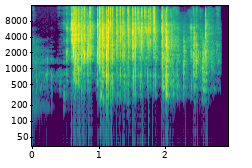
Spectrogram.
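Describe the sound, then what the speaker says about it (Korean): Crinkling and tearing of thin plastic wrap being pulled off a black iPhone 11 128GB box, a quick burst of crackly rustles up close after a brief quiet start. "비닐을 뜯으니까 바로 이렇게 케이스를 오픈할 수가 있네요"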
